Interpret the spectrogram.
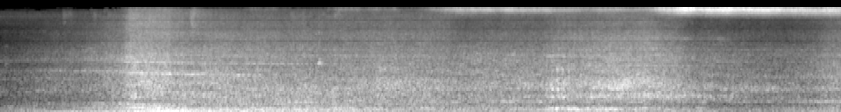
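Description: Container freight train passing close by. The noise rises over the first two seconds to its loudest, with a deep rumble, then holds steady as the container wagons roll past on the rails.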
